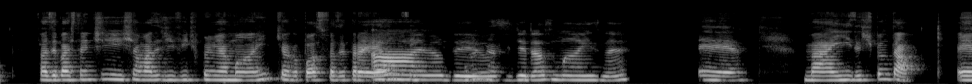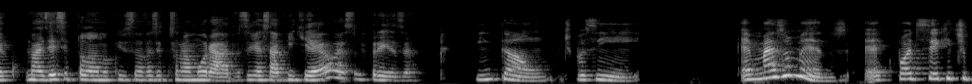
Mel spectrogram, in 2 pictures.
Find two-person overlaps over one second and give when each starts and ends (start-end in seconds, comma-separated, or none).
3.7-5.0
